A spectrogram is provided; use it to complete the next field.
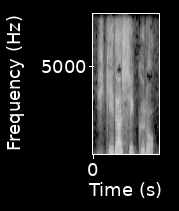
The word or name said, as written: hiki dashi kuro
